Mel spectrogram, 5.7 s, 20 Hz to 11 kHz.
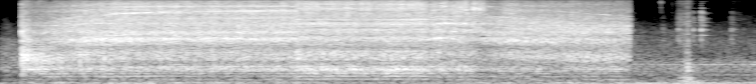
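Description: Abrasive cut-off saw with a large cutting disc grinding through a steel square tube: a loud, harsh grinding that starts just after the opening and cuts off abruptly about 4.7 seconds in, followed by a few faint clicks.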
